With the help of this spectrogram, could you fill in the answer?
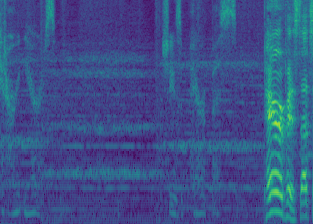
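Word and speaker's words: Paripus: She's a parapus. Parapus. That's how you pronounce it.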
